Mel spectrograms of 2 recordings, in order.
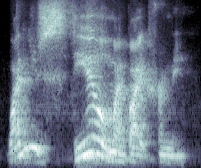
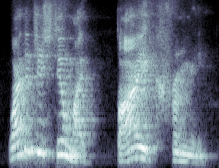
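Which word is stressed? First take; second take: steal; bike. First: The strongest emphasis falls on the word steal. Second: The strongest emphasis falls on the word bike. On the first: It could have been borrowed instead of taken. "all emphasis is added to the word steal" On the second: Of all things, this precious thing was the one taken. "Now I'm adding all the emphasis to bike"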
